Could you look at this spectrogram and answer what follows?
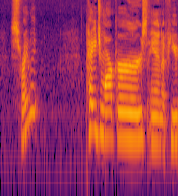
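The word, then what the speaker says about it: Sralit: of these super cute straight lit no i'm saying it wrong s-r-a-l-i-t swallow it s-rail it page markers and a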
